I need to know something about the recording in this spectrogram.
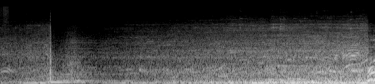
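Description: A group of men beat a large drum together in a steady rhythm.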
